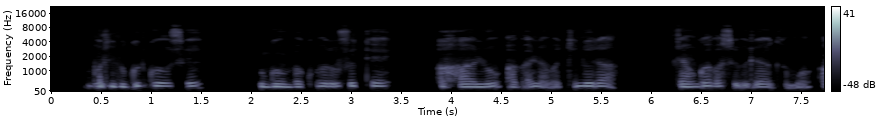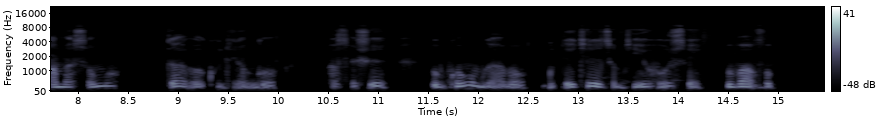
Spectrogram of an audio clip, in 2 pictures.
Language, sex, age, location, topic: Kinyarwanda, female, 36-49, Musanze, education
